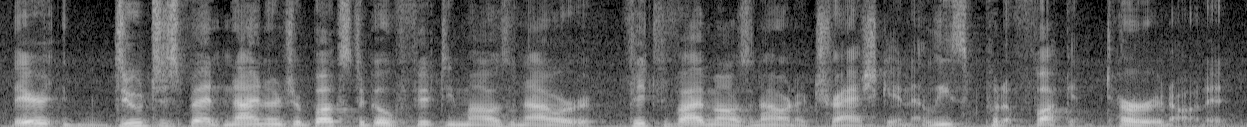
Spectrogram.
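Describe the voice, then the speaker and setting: An American man co-hosting a podcast, chatting casually with a profane, joking, loud manner. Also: mid-range voice, fast, slight background noise. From United States. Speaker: podcast co-host. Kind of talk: casual chat.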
